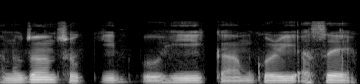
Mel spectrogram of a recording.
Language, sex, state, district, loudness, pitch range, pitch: Assamese, male, Assam, Sonitpur, -18 LUFS, 90-100 Hz, 95 Hz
